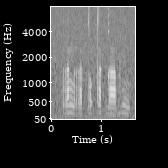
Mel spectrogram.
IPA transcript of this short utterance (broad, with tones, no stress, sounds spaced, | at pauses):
p r a˥˩ ŋ r a˨˩ t̚ d ɔ˦˥ ʔ t a˦˥ k̚ d aː˧ b i˥˩ n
